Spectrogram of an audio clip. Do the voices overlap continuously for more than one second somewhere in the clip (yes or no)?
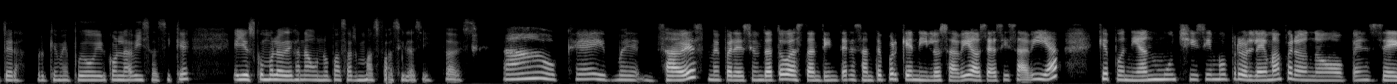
no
